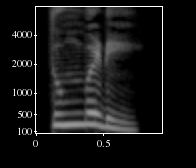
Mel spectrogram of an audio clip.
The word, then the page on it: ದಂಬಡಿ: Kannada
